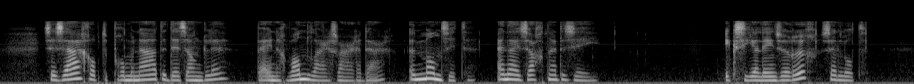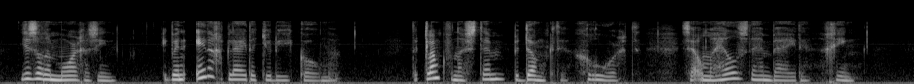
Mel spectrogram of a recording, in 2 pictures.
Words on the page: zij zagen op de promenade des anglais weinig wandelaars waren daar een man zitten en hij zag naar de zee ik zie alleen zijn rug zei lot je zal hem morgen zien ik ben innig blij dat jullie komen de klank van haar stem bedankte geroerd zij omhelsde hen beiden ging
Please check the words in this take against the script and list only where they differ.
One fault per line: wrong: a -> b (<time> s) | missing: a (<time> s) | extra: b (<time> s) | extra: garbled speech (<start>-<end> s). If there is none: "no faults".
no faults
